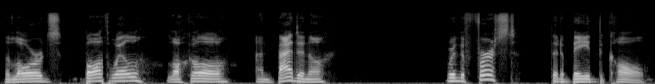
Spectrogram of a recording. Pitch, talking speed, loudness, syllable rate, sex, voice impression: 130 Hz, 130 wpm, -20 LUFS, 4.0 syllables/s, male, very masculine, slightly middle-aged, thick, very tensed, powerful, bright, hard, clear, fluent, slightly raspy, cool, intellectual, slightly refreshing, sincere, calm, mature, friendly, reassuring, slightly unique, slightly elegant, wild, slightly sweet, lively, kind, slightly modest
